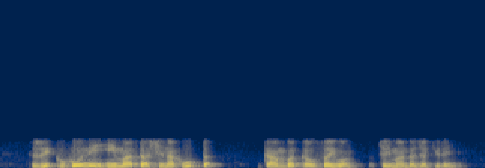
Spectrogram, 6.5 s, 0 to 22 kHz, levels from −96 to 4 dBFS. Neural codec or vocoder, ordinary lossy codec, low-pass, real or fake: codec, 16 kHz in and 24 kHz out, 1 kbps, XY-Tokenizer; Opus, 16 kbps; 3.6 kHz; fake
